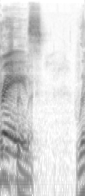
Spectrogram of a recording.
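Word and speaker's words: Rhys: Raise. R H YS pronounced race.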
